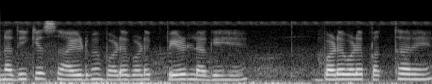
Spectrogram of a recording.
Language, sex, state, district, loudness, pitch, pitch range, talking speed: Hindi, female, Uttar Pradesh, Hamirpur, -15 LUFS, 230 Hz, 220-235 Hz, 150 wpm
